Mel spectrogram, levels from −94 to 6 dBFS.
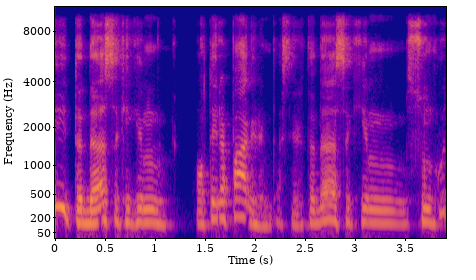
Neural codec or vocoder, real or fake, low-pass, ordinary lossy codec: none; real; 9.9 kHz; Opus, 64 kbps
